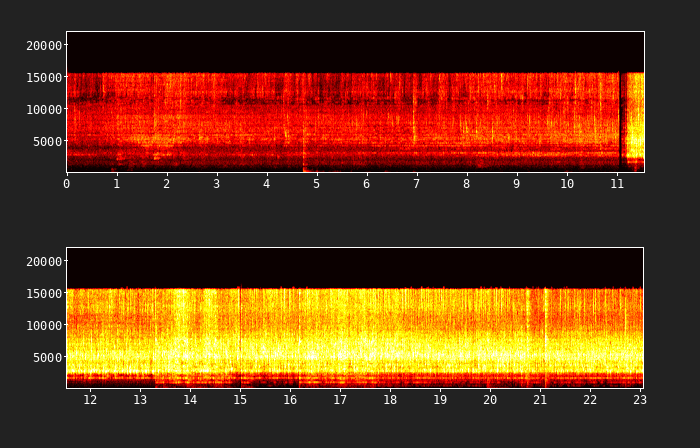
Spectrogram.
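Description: Cooking oil heating in a wok for sautéing: a faint hiss at first, then about eleven seconds in a loud, steady sizzle starts suddenly, with scattered crackles.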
